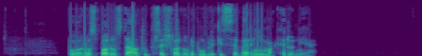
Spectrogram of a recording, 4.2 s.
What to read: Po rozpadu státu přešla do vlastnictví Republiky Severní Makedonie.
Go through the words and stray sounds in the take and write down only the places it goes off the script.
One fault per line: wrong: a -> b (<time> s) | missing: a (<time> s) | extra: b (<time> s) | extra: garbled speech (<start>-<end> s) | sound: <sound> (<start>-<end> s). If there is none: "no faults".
missing: vlastnictví (1.9 s)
